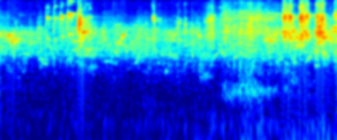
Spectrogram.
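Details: Budgerigars feeding and exchanging food make quick, high, twittering chirps in an irregular run of around three per second, with a faint low rustle midway.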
